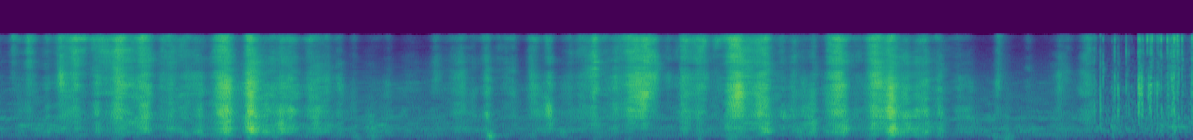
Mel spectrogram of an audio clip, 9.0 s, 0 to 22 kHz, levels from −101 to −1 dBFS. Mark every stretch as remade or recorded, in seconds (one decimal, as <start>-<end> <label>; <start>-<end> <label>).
0.0-8.2 remade; 8.2-9.0 recorded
